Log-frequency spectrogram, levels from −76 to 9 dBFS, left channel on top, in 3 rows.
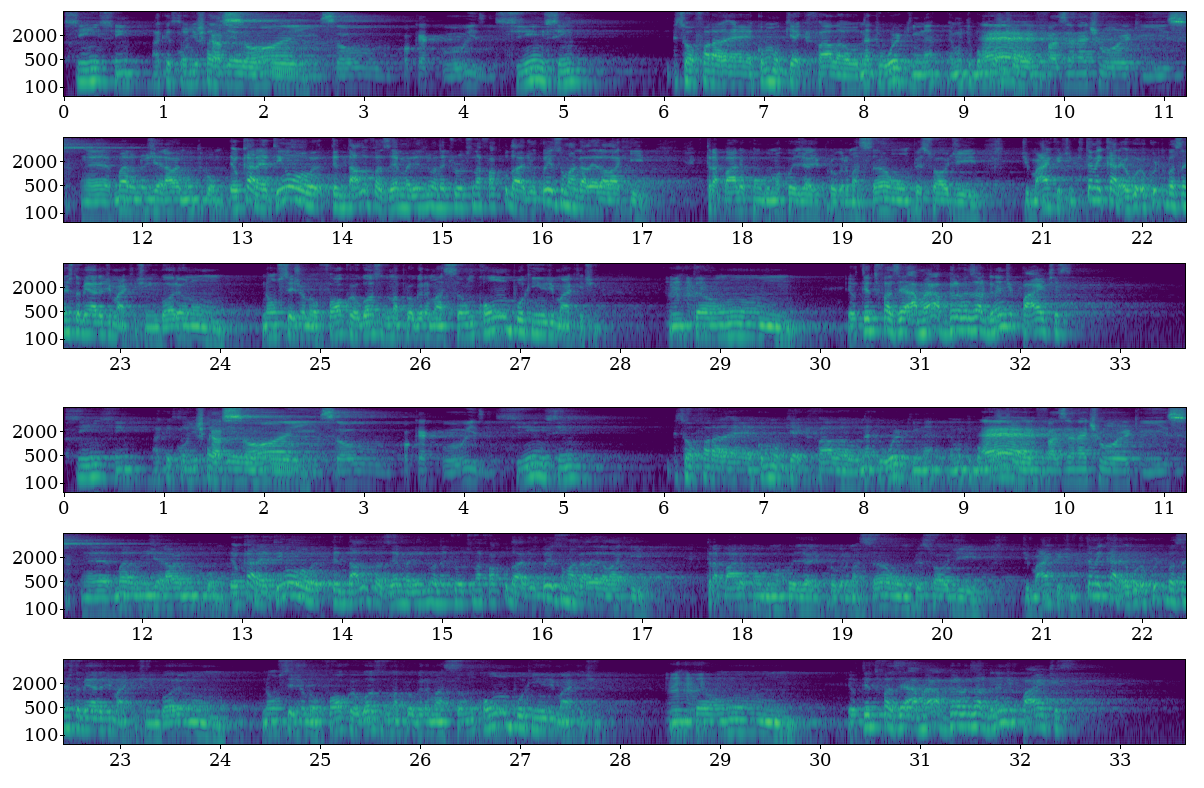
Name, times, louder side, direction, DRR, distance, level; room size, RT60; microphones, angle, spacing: voice 1, 0.0-2.5 4.3-5.2 6.1-9.8 11.4-17.1 17.6-24.1 24.4-27.8 28.5-29.7 30.3-32.5, left 2 dB, 60° left, 4 dB, 0.7 m, -25 dB
voice 2, 1.1-3.3 3.5-4.3 9.2-11.3 28.5-28.9, right 1 dB, 10° right, 4 dB, 0.5 m, -25 dB
29.5 x 13.0 x 2.4 m, 2.7 s
head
